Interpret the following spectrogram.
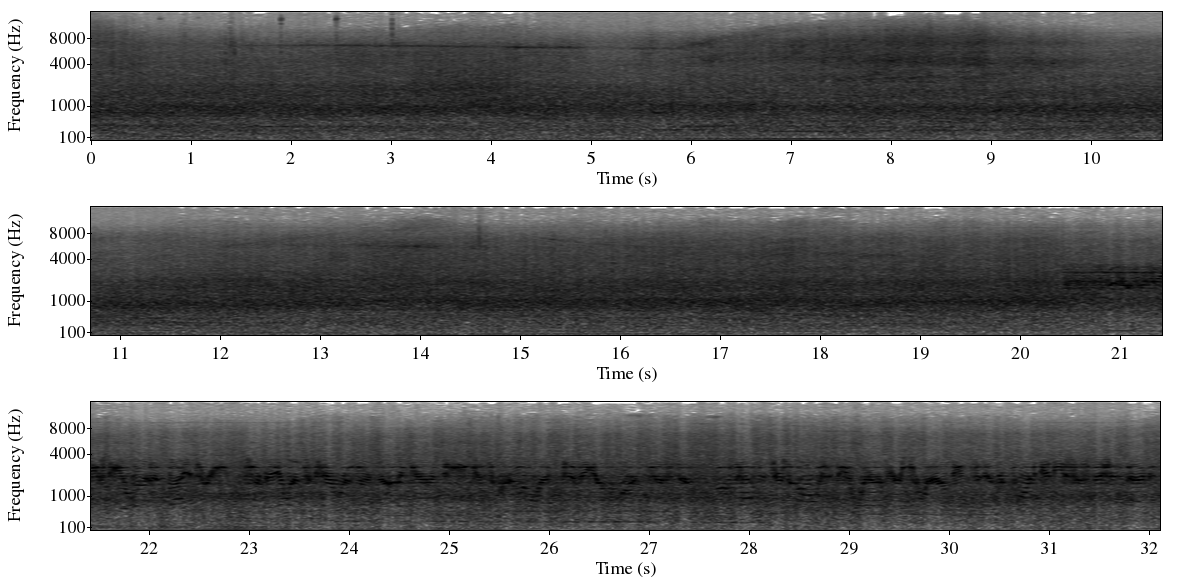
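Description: Steady noise of heavy freeway traffic, trucks and cars passing. About two-thirds of the way in, a high, rapidly fluttering buzz joins in.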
